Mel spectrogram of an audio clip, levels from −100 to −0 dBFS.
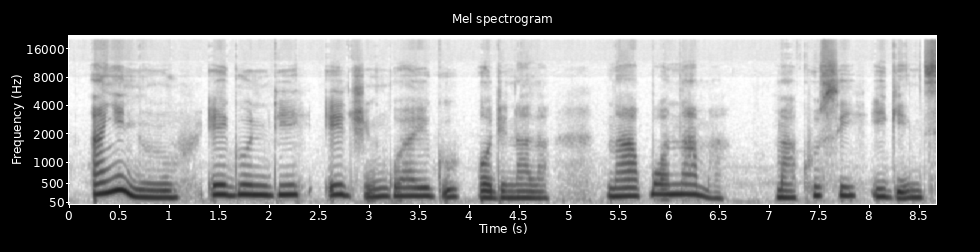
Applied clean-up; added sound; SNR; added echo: none; none; none; none.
